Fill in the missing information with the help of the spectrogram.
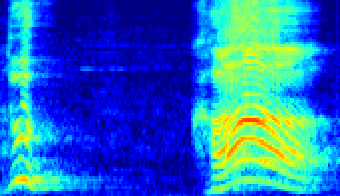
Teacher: जे दोन बिंदू तुम्हाला दिसतात या बिंदूच नाव आहे विसर्ग आणि विसर्गाचा उच्चार ह या वर्णाला झटका दिल्यासारखा होतो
